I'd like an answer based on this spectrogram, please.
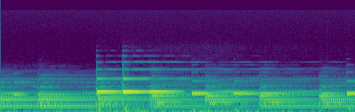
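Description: Background music: slow piano chords, each struck and left to fade, a new one about every second.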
